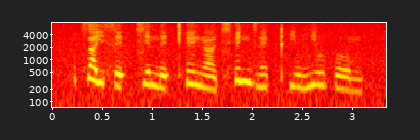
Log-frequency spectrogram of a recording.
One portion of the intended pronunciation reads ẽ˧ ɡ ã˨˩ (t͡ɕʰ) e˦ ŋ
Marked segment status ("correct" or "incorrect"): correct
